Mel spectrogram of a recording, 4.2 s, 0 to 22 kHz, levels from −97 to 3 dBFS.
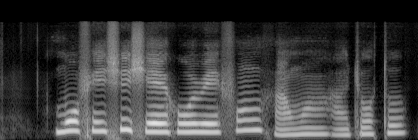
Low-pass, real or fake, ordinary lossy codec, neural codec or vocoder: none; fake; none; codec, 24 kHz, 0.9 kbps, DualCodec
